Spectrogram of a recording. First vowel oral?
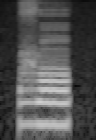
no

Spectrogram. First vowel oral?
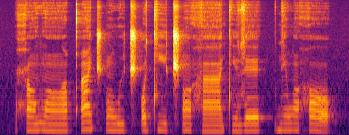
no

